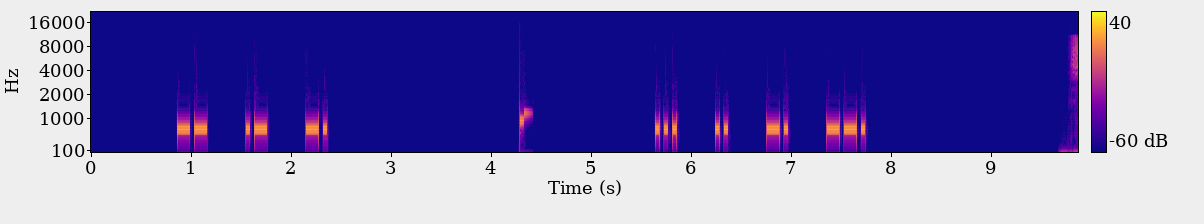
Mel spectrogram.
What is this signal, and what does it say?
Morse code, heard as a keyed tone, about 28 wpm, spaced as for 16 wpm, 700 Hz. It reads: MAN SING
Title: 3x Character Spacing - Top 500 Words - 28wpm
